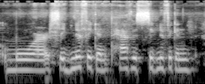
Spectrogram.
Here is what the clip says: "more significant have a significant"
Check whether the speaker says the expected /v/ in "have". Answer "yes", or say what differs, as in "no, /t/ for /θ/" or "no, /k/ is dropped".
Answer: no, /f/ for /v/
